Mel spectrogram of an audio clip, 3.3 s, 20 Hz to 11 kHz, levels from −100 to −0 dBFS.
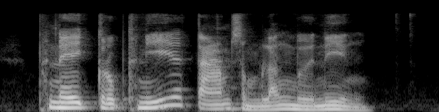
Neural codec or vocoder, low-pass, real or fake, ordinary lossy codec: codec, 16 kHz, 6 kbps, DAC; 7.2 kHz; fake; AAC, 64 kbps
